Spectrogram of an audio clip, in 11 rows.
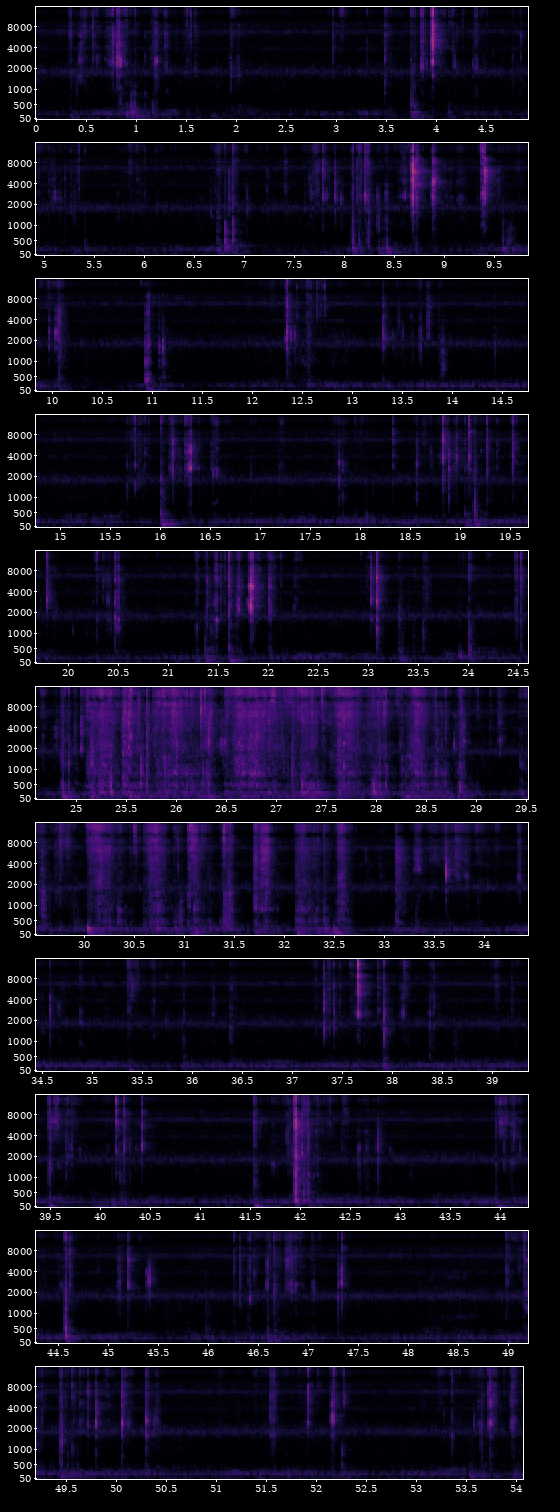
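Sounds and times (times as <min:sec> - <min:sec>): knife cutting through soap: 0:24.8 - 0:32.7.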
